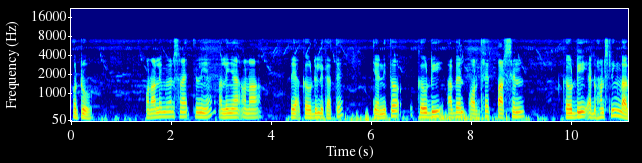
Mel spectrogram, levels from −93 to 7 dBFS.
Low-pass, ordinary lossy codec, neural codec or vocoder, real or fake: 7.2 kHz; Opus, 64 kbps; none; real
